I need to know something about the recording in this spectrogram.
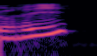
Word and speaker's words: riz: la maison en français on ne lit pas vraiment les consonne finale donc c'est du riz le Z n'est pas prononcé jamais en ensite de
